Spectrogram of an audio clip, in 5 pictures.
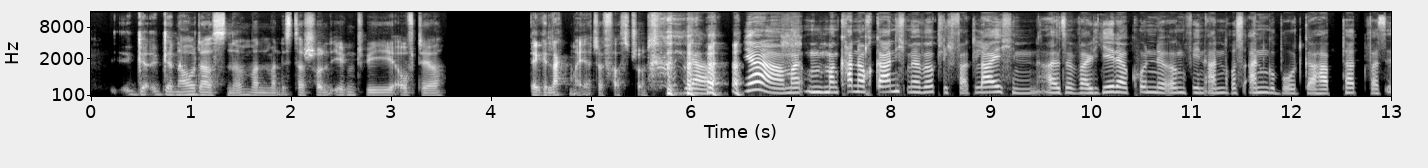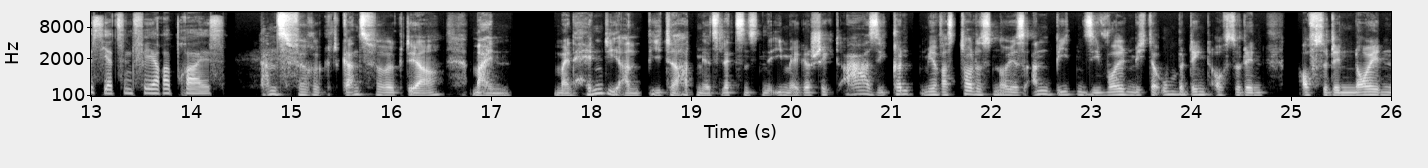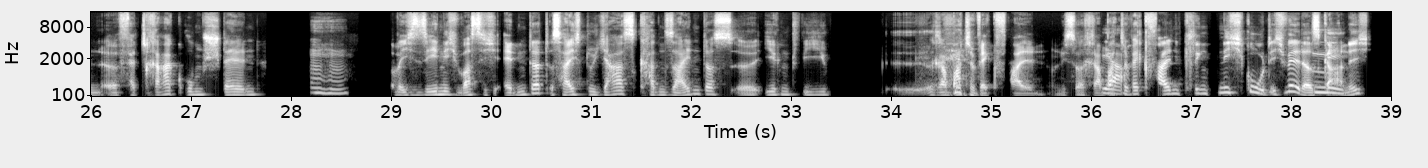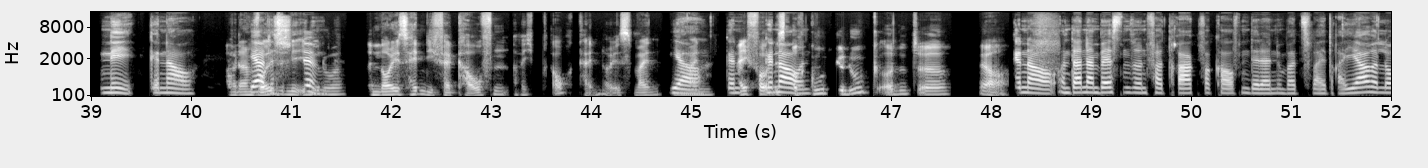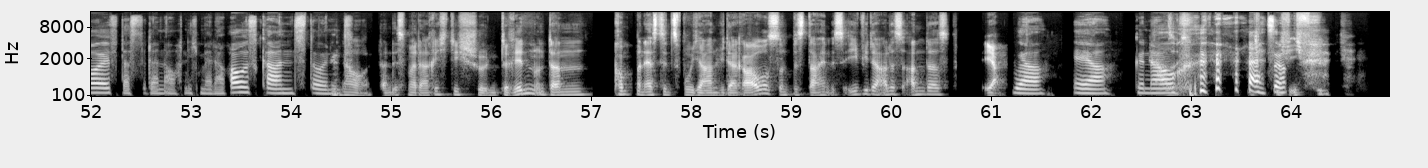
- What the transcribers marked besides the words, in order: laugh; chuckle; laugh; laughing while speaking: "Also"
- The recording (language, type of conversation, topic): German, unstructured, Was denkst du über die steigenden Preise im Alltag?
